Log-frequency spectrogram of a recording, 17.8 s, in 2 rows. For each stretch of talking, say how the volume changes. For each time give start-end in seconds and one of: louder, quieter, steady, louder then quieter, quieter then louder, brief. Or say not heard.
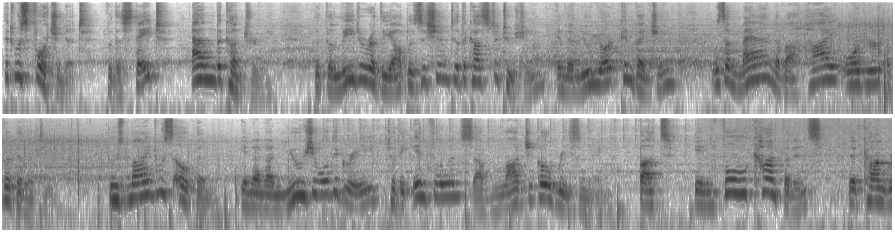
0.0-17.7 steady.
